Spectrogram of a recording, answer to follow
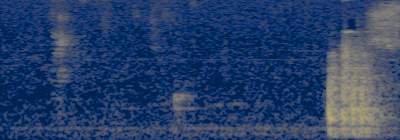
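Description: Two faint, light clicks of tea tongs handling a small clay teacup in a quiet room, about a third and a half of the way in. A spoken word follows near the end.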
